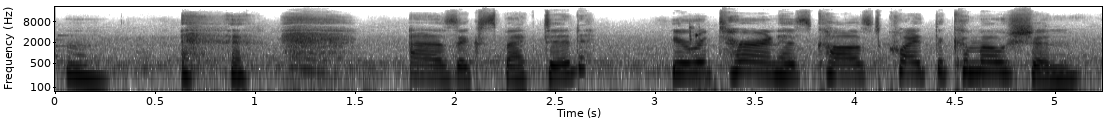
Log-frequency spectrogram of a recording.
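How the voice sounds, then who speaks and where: A woman's voice: on the high side, slight background noise. A composed female fire goddess. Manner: calm, polite, measured. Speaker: leader. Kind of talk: video game cutscene dialogue. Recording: game audio with faint music.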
